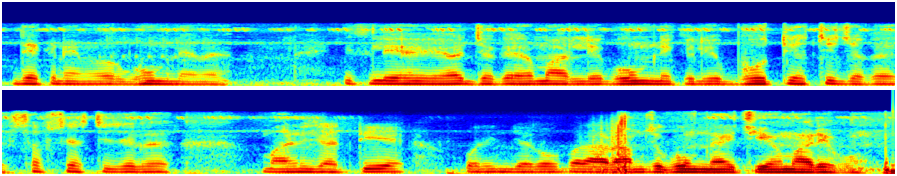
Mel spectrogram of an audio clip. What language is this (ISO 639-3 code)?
hin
